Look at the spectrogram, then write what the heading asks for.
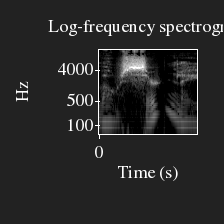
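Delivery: ordinary delivery, nothing marked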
